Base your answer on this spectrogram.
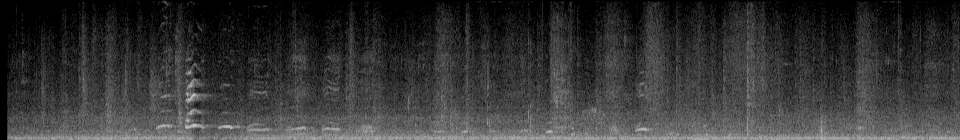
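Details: Australian Shepherd puppies about two and a half weeks old give short, high whimpers and squeaks over a steady background hum.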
